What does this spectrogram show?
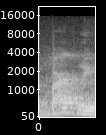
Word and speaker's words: Berkeley: yesterday is that a Berkeley which is apparently the right anglo-irish pronunciation of his name is the the person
